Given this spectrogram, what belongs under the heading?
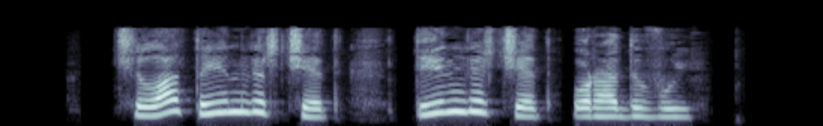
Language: Mari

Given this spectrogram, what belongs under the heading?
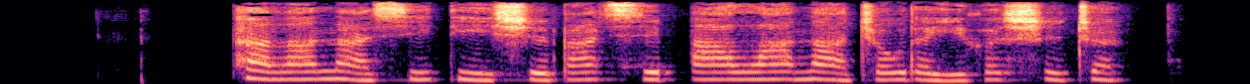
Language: Chinese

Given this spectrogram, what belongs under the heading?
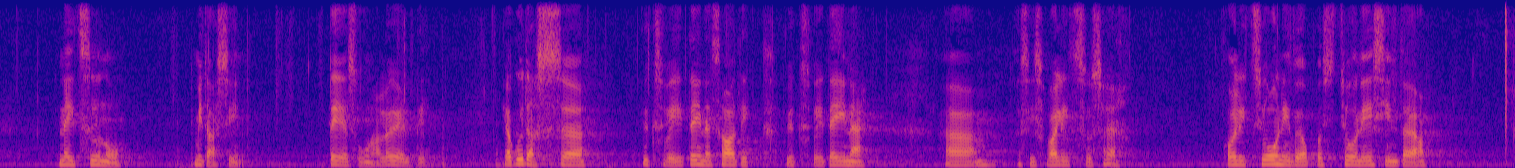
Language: Estonian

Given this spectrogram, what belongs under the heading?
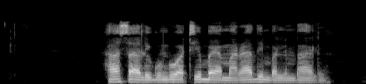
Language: Swahili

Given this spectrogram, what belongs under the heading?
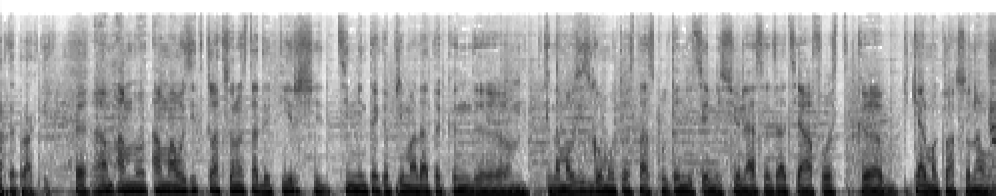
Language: Romanian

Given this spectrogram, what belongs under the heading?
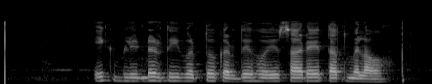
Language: Punjabi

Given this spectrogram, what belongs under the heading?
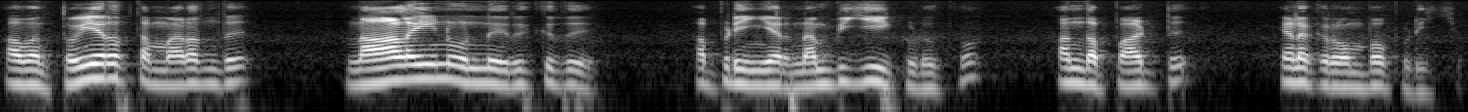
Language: Tamil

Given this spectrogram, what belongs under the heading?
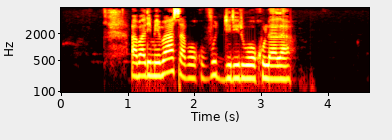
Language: Ganda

